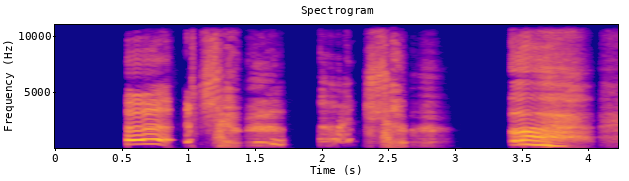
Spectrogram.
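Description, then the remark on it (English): A person with allergies sneezes several times, each loud burst preceded by a drawn-out voiced intake, with brief pauses between and a final strained, groaning sneeze at the end. “But isn't it funny how we automatically do that when someone sneezes?”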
